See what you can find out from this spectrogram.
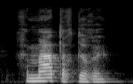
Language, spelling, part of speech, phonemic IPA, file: Dutch, gematigdere, adjective, /ɣəˈmaː.təx.dər/, Nl-gematigdere.ogg
- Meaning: inflection of gematigder, the comparative degree of gematigd: 1. masculine/feminine singular attributive 2. definite neuter singular attributive 3. plural attributive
